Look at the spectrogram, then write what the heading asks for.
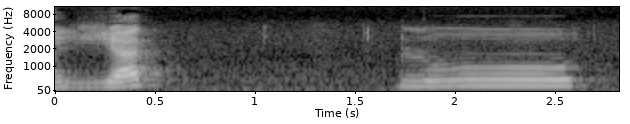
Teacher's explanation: لو کو اپنے ایک الف کے برابر لمبا کر کے یا کھینچ کے پڑھنا ہے کیونکہ پیش ہے اور آگے واو ساکن آ رہی ہے۔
